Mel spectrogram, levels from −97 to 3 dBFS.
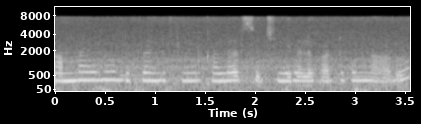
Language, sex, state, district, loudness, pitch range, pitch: Telugu, female, Telangana, Karimnagar, -14 LUFS, 290-305 Hz, 300 Hz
